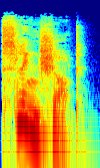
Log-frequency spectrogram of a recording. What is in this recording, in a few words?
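"slingshot", British English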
